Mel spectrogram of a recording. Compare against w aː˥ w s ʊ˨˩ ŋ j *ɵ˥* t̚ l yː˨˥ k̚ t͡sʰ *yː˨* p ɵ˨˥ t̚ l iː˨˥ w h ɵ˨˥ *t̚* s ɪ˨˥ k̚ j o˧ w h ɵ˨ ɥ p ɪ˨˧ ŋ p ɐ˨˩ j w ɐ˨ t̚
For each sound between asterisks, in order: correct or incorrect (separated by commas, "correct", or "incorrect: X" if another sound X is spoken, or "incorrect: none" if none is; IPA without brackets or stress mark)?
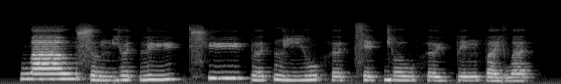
incorrect: ɵ˨, incorrect: yː˥, correct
